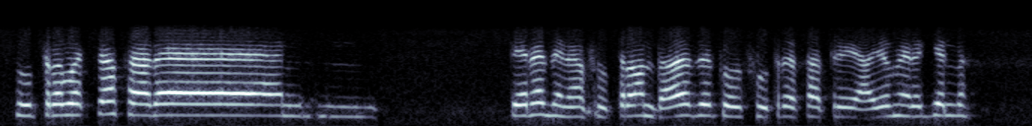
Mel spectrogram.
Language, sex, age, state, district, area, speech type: Dogri, female, 60+, Jammu and Kashmir, Udhampur, rural, conversation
